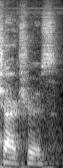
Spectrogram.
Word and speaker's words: Chartreuse: How do you pronounce it? Chartreuse.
